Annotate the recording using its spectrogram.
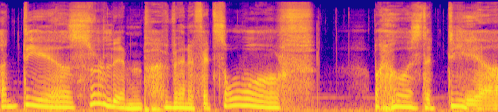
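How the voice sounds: Lively intonation in a natural reading voice.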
